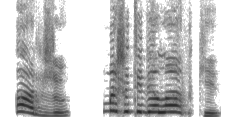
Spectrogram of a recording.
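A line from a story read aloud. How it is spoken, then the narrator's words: Giggle. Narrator (Russian): Айлин хихикнула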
